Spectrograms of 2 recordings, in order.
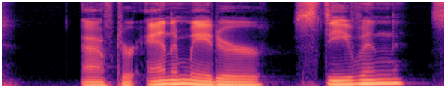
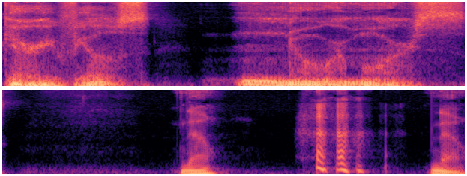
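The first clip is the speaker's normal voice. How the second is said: low, deep cartoon villain voice; 4 semitones lower, 3 dB louder than usual. Closing a discussion of a character, in the Dr. Claw voice. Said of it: "in the Dr. Claw voice".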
